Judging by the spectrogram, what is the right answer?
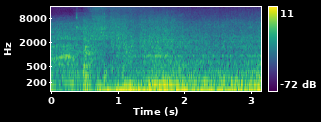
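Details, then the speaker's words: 1988 Jaguar XJS V12 cold start in winter; it quits after about 15 minutes with no spark: brief crank, then a lumpy uneven cold idle not firing on all 12, blamed on bad plugs from a year of short runs; improves as it warms. "it doesn't run all 12 but that's really cuz it's only run like 15 minutes at a time for the past year so the plugs are pretty bad on it it gets better after a while"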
